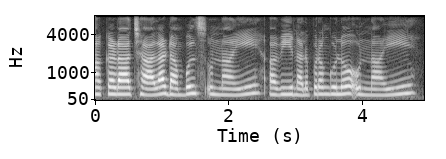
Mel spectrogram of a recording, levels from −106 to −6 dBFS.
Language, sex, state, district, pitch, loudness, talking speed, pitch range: Telugu, female, Telangana, Hyderabad, 240 Hz, -17 LUFS, 95 wpm, 225-250 Hz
